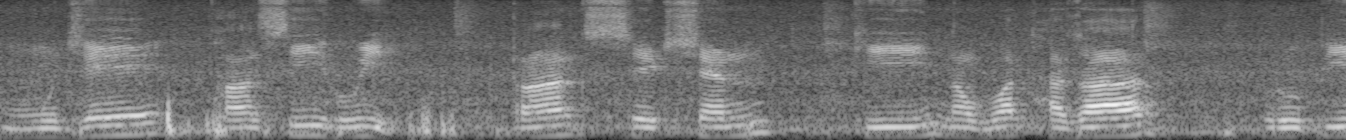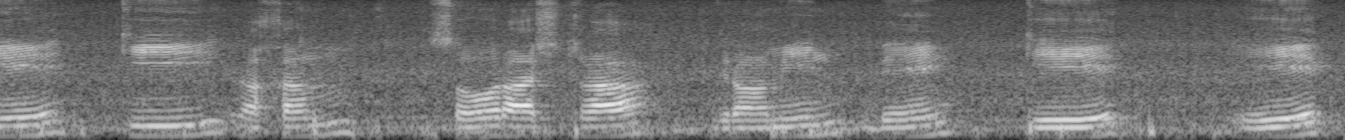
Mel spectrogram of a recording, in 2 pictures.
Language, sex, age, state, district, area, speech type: Urdu, male, 30-45, Telangana, Hyderabad, urban, read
